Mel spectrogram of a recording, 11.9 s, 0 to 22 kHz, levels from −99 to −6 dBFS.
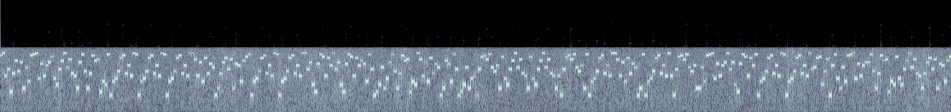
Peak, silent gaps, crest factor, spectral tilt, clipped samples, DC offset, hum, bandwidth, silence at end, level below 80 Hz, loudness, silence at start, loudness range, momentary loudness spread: -10 dBFS; none; 10 dB; -5.5 dB/octave; under 0.1%; under 0.1%; none; 4 kHz; 0 s; -54 dBFS; -18 LUFS; 0 s; 1 LU; 2 LU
